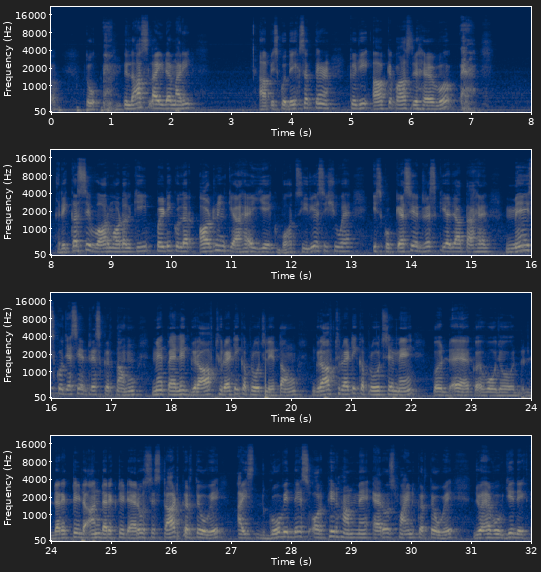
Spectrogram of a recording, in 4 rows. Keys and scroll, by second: 0.0 Down, 0.5 Down, 0.9 Down.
